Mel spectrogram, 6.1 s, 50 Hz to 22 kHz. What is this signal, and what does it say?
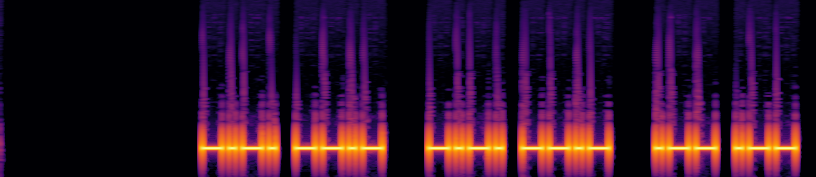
Morse code, heard as a keyed tone, about 24 wpm, 700 Hz. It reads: CQ CQ WW
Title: Speed-Racing Common QSO Phrases - 20wpm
